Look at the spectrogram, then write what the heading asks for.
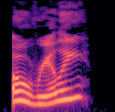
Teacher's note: with a flat voice, they're probably just asking for more information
